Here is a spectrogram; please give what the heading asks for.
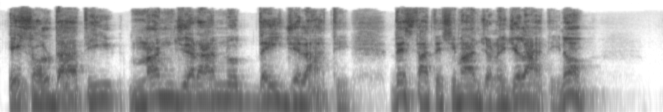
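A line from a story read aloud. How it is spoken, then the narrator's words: Shouted. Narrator (Italian): gridò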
